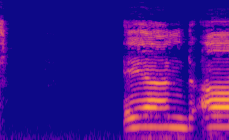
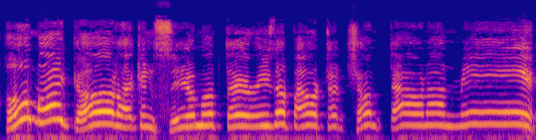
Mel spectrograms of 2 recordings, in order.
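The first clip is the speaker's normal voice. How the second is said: Henchman twenty-one; 4 semitones higher, 3 dB louder than usual. Acted. Henchman sees wrestler about to jump, in mock terror. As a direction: wail in comic alarm, pitched up. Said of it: "I'd take twenty-one".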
